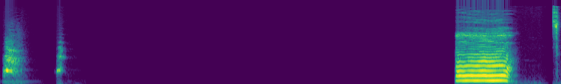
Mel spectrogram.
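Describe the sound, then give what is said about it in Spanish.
A dog gives a couple of short, sharp barks, then after a long quiet stretch lets out one drawn-out, howling bark, loud with no talking. “Vamos a esperar que termine de ladrar el perro.”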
